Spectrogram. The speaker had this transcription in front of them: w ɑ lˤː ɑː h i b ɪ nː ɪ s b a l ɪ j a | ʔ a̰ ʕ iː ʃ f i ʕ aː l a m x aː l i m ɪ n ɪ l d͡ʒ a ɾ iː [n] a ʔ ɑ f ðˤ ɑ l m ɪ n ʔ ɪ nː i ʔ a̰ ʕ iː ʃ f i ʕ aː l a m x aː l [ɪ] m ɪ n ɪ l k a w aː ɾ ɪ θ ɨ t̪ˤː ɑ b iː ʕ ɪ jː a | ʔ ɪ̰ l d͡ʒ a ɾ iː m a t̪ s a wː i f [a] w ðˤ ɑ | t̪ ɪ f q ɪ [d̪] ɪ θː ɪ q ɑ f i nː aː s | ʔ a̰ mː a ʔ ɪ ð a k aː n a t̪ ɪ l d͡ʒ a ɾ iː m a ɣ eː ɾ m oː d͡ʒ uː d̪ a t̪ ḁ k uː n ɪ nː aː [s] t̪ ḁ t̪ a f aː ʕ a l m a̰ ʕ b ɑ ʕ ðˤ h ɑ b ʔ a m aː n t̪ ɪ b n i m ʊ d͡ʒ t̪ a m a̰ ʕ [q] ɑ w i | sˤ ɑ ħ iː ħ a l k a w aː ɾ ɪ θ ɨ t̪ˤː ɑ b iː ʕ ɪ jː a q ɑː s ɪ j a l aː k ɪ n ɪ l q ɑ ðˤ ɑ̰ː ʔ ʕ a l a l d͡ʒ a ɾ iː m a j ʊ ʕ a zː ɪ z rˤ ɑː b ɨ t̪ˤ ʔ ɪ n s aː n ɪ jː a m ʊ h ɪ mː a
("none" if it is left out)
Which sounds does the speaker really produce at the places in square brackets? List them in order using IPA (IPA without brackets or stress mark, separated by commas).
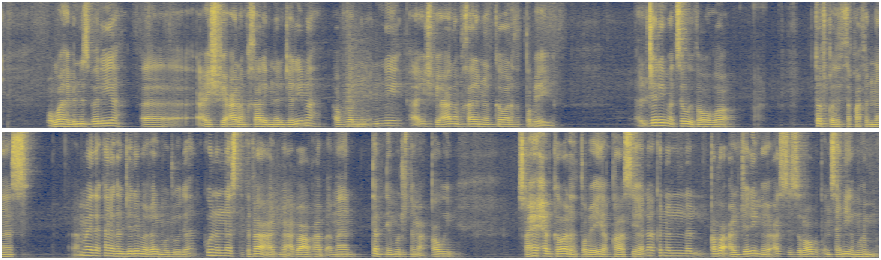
m, i, ɑ, d̪, s, q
